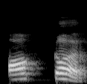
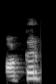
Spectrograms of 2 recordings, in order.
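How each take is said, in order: First: ऑकर slowly in two parts, ऑ... कर; split into syllables. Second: Said in the usual way. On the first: Shown as a demonstration. Teacher walking students through the spelling, ऑकर split as ऑ... कर. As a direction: draw out both halves of ऑकर. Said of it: "इसकी spelling देखना".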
